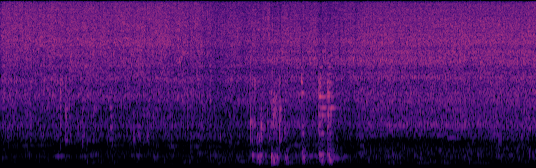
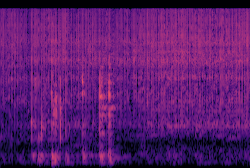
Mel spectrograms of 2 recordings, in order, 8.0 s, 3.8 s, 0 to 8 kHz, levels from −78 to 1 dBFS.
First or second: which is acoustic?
first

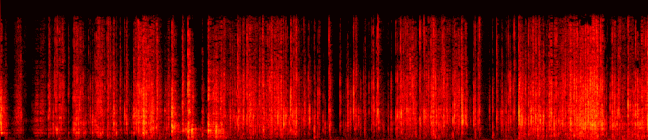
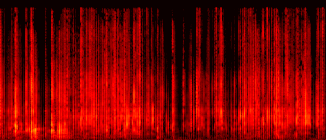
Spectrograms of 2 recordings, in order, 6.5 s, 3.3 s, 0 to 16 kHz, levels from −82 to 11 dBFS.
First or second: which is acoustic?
first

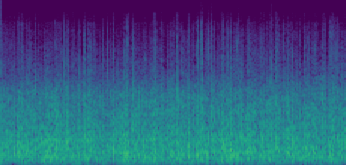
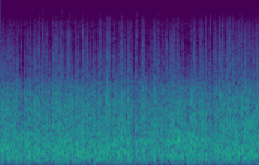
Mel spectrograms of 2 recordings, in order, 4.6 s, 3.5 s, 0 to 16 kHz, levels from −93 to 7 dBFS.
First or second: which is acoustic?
second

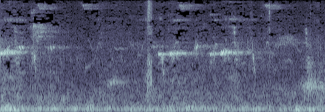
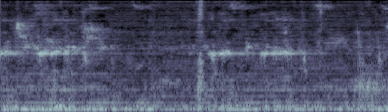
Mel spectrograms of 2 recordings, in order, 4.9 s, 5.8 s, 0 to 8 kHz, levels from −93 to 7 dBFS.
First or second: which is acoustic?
first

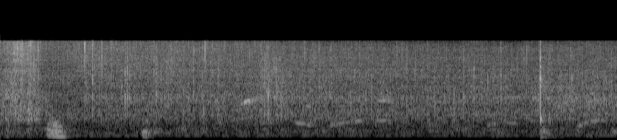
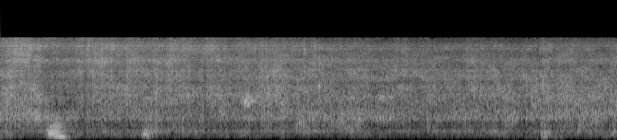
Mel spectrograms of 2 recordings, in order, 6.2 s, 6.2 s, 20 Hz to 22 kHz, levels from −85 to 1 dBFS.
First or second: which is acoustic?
first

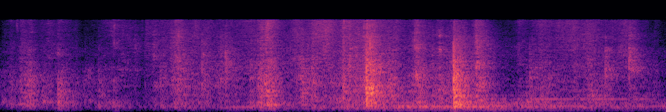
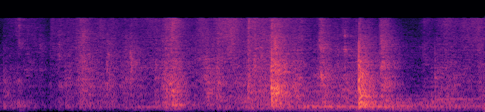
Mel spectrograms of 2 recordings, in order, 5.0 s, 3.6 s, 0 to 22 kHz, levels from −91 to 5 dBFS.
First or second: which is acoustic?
first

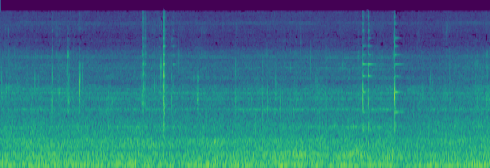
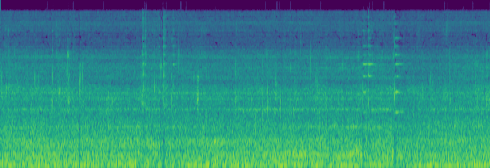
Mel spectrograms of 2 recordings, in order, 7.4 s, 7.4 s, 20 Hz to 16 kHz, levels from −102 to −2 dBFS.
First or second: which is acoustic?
first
